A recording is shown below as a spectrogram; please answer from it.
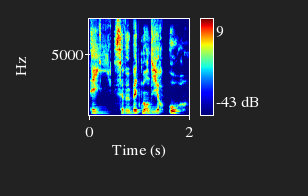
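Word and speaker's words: IJ: Petit demi-tour au-dessus de la rivière Ey, qui s'écrit I-J, ça se prononce Ey, ça veut bêtement dire eau en néerlandais.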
